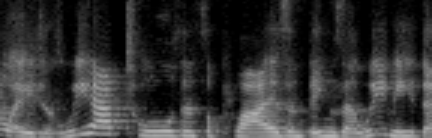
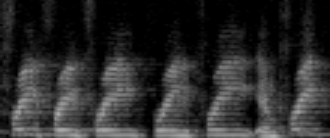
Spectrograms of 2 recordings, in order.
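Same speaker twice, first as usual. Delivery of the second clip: "free" repeated lightly, a little softer; 3 semitones higher, 6 dB quieter, slower than usual. Shown as a demonstration. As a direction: tap "free" over and over. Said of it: "Did I say that?".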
